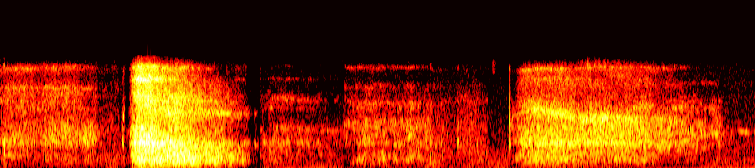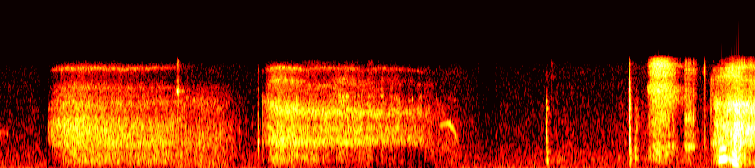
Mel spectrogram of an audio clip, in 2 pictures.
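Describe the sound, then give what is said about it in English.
Several slow, deep breaths drawn in and let out, forming long airy swells in a steady, unhurried rhythm. They are fairly faint and heard without talk. “And take three nice deep breaths.”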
